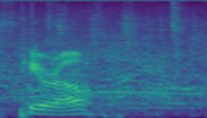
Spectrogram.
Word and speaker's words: Piro: not anything that's gonna we are pronouncing the name right it's piro i was talking to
